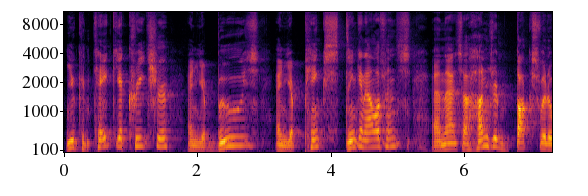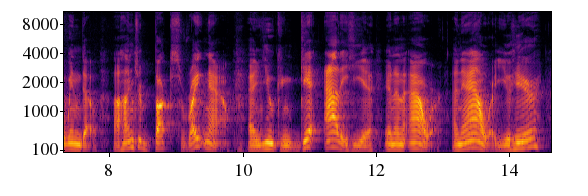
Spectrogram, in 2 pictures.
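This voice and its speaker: A male storyteller acts out an angry rent collector from a horror tale. The voice is pushed up and forceful, with a gravelly edge. He barks coarse, indignant demands. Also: medium pitch, big pitch swings, slow pace, hardly any pauses, voice pushed up, heavily acted. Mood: fearful, hostile. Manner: shouted, barking abuse and demands.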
